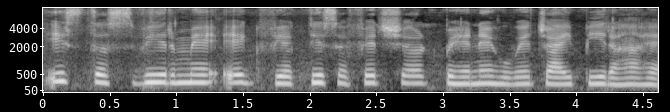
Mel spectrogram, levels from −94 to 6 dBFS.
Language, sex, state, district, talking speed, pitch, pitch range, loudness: Hindi, female, Tripura, West Tripura, 170 wpm, 220 Hz, 205-240 Hz, -14 LUFS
